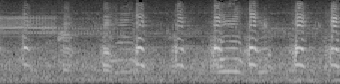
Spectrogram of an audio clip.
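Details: Virginia rails in a local park in the morning give a run of harsh, nasal, grunting notes, roughly three every second, over a soft background hiss.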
